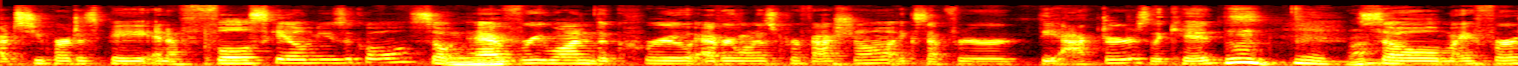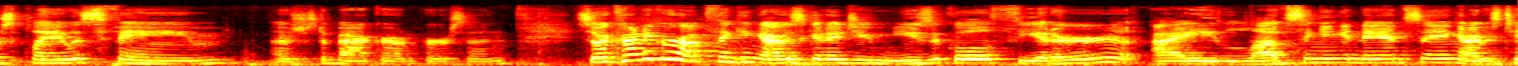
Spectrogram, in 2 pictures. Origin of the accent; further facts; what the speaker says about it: Hamilton, Ontario, Canada; I'm from Hamilton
